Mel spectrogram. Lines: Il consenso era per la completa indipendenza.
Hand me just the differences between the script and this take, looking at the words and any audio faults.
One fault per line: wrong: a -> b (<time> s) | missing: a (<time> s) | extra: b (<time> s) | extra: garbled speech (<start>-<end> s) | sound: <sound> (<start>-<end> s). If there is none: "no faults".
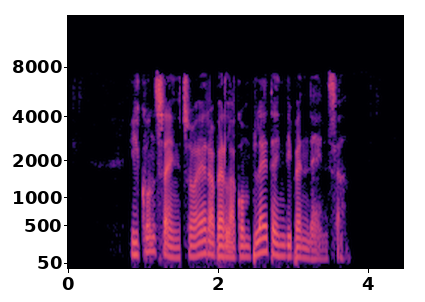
sound: dropout (1.5-1.5 s)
